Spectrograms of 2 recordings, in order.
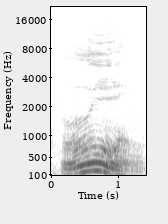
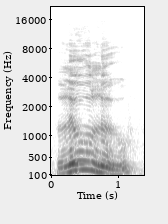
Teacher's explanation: both r and l sounds rule so this one's going to start back in your throat with an er sound and then it's going to end with an uh sound in the front of your face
